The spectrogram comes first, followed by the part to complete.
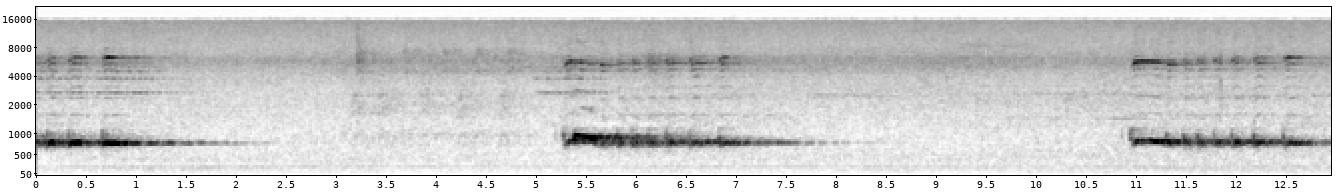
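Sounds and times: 
Zebra dove cooing: 0.0 - 1.8, 5.3 - 7.7, 10.9 - 12.9.

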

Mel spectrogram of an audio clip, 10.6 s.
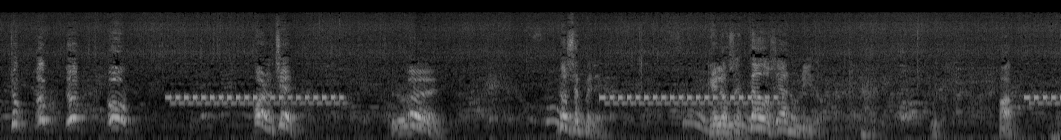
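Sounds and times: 
telephone ringing with high-pitched electronic pulses: 1.6 - 3.7, 5.9 - 8.2, 10.2 - 10.6
speech: 2.6 - 3.1, 3.9 - 4.5, 5.6 - 6.2, 7.0 - 8.3, 10.0 - 10.2.

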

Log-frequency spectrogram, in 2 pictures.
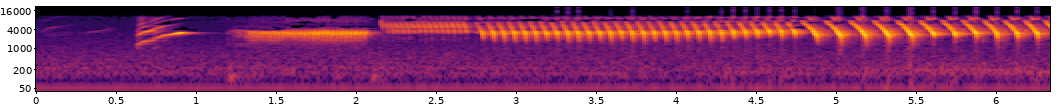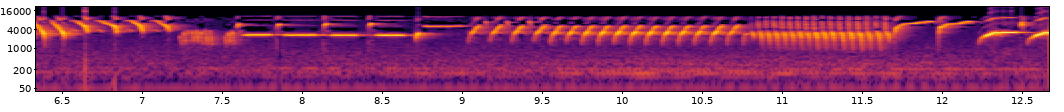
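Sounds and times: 
canary song: 0.0 - 12.6.

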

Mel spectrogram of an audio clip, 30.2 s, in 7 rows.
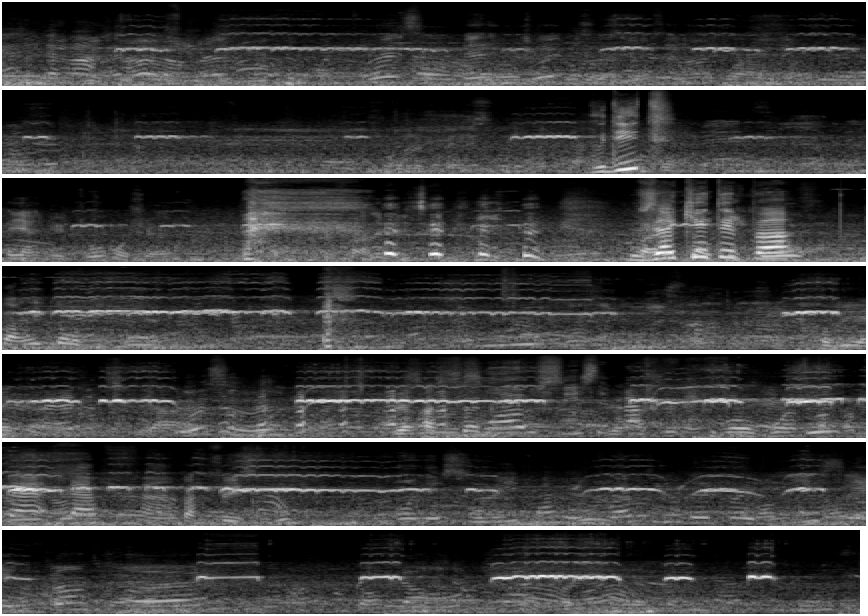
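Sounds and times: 
whistles being blown: 0.6 - 6.2, 13.0 - 16.1, 16.8 - 18.2, 18.8 - 26.2, 26.8 - 30.0
speech: 7.3 - 7.8, 8.7 - 13.9, 18.4 - 23.2, 23.9 - 27.1
laughter: 9.8 - 12.6, 14.6 - 16.0.

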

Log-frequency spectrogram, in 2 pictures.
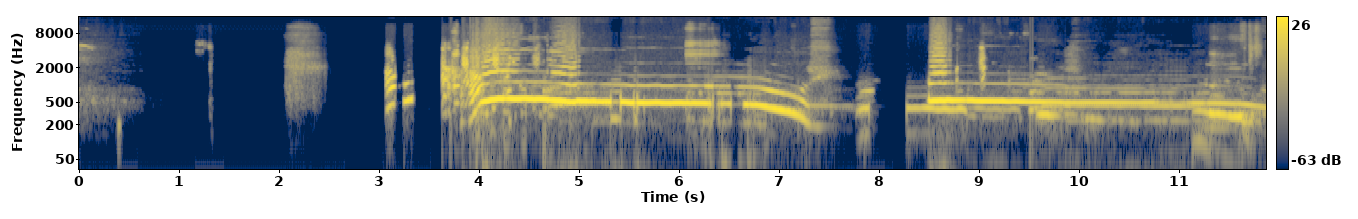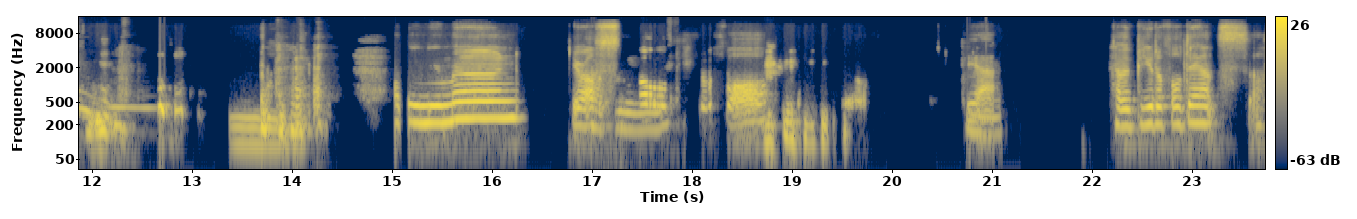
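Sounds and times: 
people on a group call howling like wolves: 3.7 - 12.7
speech: 3.9 - 4.8, 6.6 - 7.6, 15.2 - 19.4, 20.7 - 21.2, 22.2 - 23.7
laughter: 13.6 - 14.4, 18.7 - 19.7.

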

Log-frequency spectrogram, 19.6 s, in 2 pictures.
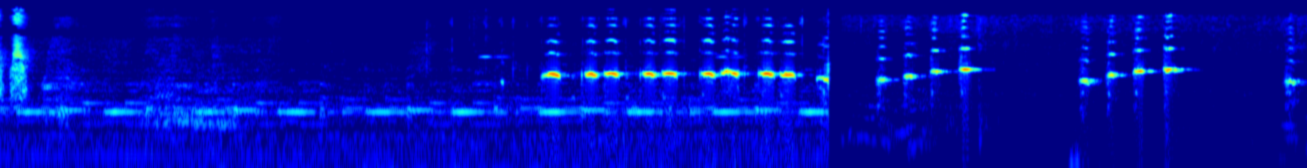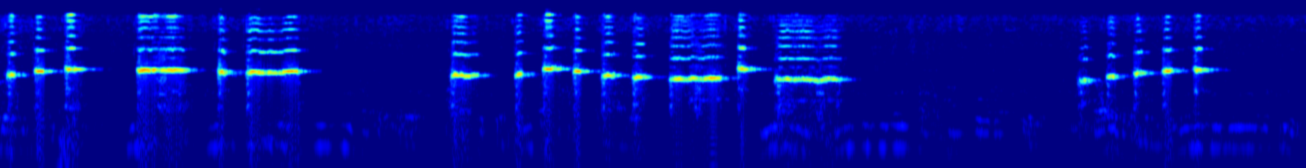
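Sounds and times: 
cockatiel whistling: 0.0 - 0.3, 3.6 - 7.4, 8.0 - 9.0, 9.6 - 12.2, 13.2 - 16.2, 17.9 - 19.0.

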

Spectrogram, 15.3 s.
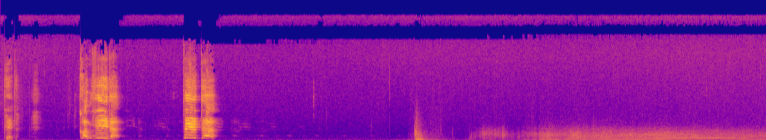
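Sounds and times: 
speech: 0.1 - 0.8, 1.6 - 2.4
car engine humming with a low whine: 8.1 - 15.3
car door slamming: 8.2 - 12.6.

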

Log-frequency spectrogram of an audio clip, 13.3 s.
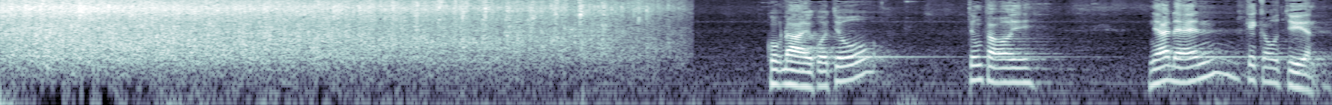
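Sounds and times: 
loud applause: 0.0 - 7.0
speech: 7.7 - 8.9, 9.7 - 10.5, 11.5 - 13.3.

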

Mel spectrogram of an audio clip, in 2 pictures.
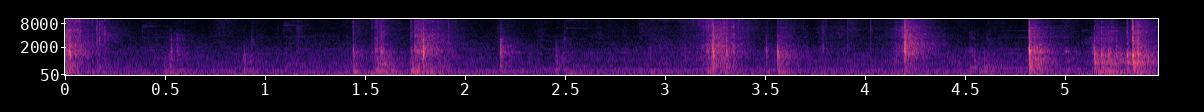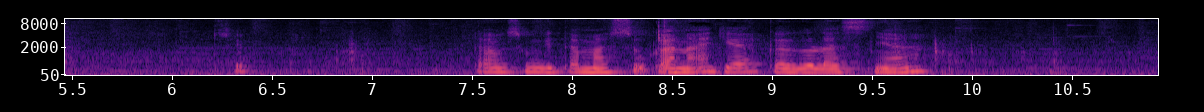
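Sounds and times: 
fresh ginger being chopped into pieces with a knife: 1.4 - 5.1
speech: 7.6 - 10.0.

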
